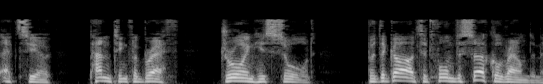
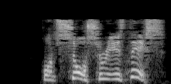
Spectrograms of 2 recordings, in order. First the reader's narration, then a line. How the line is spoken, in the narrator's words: yelped Vieri, terror cutting his voice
